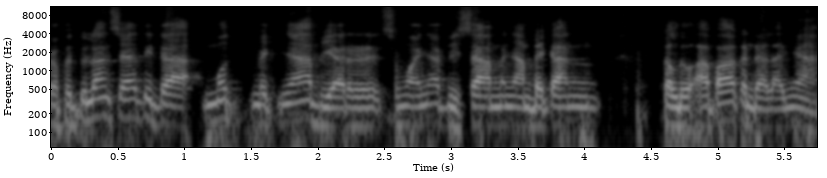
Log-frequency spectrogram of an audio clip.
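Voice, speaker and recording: The man's pitch sits in the medium range and shifts in an ordinary way. He keeps a moderate pace. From Central Java, Klaten. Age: 50s. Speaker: video editing instructor. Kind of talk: online class tutorial. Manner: halting.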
